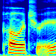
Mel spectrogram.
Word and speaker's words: PoAItry: Is just pronounced poetry. Ah. The AI is silent in the word, but it is definitely not silent in the methodology.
